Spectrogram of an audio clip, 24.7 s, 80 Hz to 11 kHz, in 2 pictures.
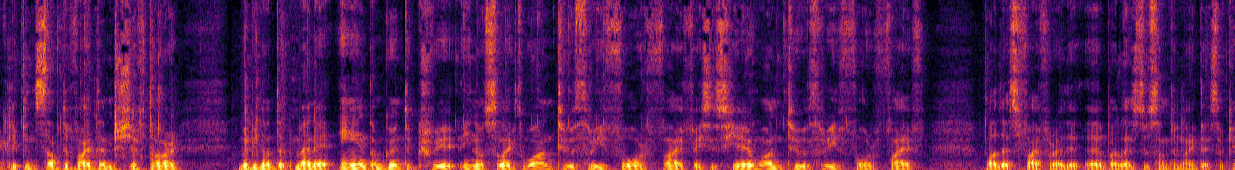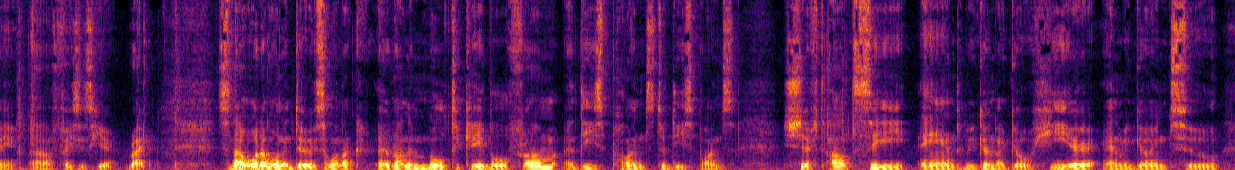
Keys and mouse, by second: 0.1 shift+click, 1.1 shift+r, 2.5 ctrl+z, 2.9 shift+middle click, 4.5 shift+click, 5.3 shift+click, 5.6 shift+click, 5.9 shift+click, 6.3 shift+click, 7.4 shift+click, 7.7 shift+click, 8.0 shift+click, 8.3 shift+click, 8.8 shift+click, 10.1 shift+click, 11.1 shift+click, 11.4 shift+click, 11.8 shift+middle click, 12.5 ctrl+z, 12.9 shift+click, 13.4 shift+middle click, 14.0 shift+middle click, 14.8 shift+middle click, 20.6 alt+shift+c.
